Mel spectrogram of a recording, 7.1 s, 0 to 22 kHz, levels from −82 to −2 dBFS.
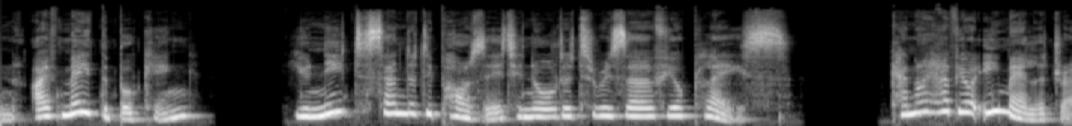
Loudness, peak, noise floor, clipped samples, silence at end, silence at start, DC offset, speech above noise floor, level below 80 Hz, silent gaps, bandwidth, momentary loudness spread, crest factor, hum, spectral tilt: -15 LUFS; -2 dBFS; -85 dBFS; under 0.1%; 0 s; 0 s; under 0.1%; 71 dB; -58 dBFS; none; 16.5 kHz; 7 LU; 14 dB; none; -4 dB/octave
